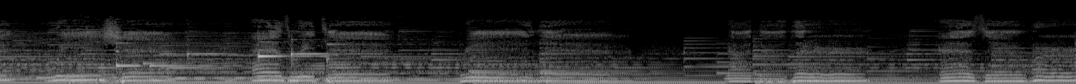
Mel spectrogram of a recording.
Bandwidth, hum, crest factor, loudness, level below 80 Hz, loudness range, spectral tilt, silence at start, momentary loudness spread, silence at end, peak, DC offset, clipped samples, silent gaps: 10 kHz; none; 18 dB; -29 LUFS; -40 dBFS; 6 LU; -6.5 dB/octave; 0 s; 12 LU; 0 s; -10 dBFS; under 0.1%; under 0.1%; none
